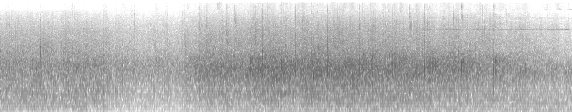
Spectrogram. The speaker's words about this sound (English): Please give him a round of warm applause and have fun.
